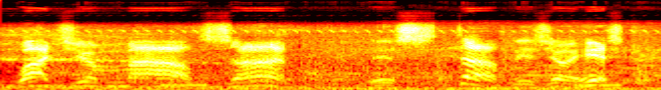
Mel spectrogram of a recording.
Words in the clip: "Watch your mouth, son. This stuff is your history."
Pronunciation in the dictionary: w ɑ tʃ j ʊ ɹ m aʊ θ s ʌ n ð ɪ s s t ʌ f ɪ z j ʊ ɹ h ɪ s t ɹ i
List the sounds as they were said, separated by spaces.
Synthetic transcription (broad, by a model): w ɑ tʃ j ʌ ɹ m aʊ θ s ʌ n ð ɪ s s t ʌ f ɪ z j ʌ ɹ h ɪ s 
